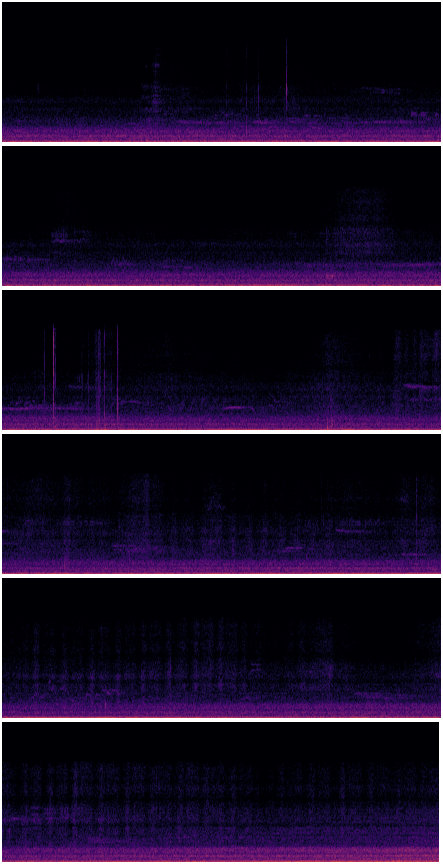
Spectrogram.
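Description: Low, steady rumble of an approaching passenger train, growing slightly louder toward the end as it nears the platform.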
